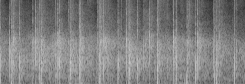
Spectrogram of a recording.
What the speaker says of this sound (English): I want to give you another round of applause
